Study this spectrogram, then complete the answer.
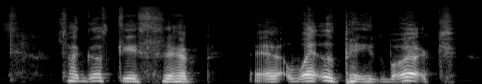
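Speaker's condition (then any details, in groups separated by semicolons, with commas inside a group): Cerebral palsy; present from birth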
